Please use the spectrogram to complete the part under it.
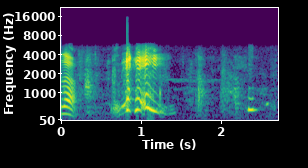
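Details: Old English Sheepdog (bobtail), a 45-week-old female, angry and refusing to give her paw; short whiny yelps and rising-falling grumbles, overlapped by a person speaking Spanish to her.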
